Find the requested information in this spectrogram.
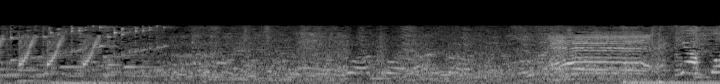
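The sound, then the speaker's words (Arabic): A small sheep bought by Zamalek fans bleats in a few wavering, nasal cries, the loudest near the end, under chattering voices. “يابا الزملكاوية بالحارة مشترين خروف صغيرة وقولوا إذا الزمالك غلب خير نذبح ونوزع الناس ببلاش.”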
